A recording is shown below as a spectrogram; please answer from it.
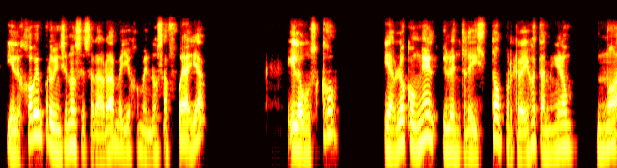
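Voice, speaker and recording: Literature teacher telling a story, dramatic, lots of "¿qué hizo?", gravelly voice, dull lo-fi audio. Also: male voice, fairly high pitch, darkish tone, no echo. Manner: dramatic, acts out scenes, rhetorical questions. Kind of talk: animated storytelling lecture. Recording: dull lo-fi dry recording.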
